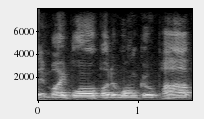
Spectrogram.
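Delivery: ordinary delivery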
